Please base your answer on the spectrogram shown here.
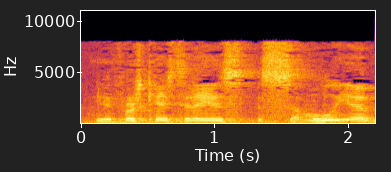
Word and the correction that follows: Somalia: Am I pronouncing that name right? – We think we have agreement, Somalia.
